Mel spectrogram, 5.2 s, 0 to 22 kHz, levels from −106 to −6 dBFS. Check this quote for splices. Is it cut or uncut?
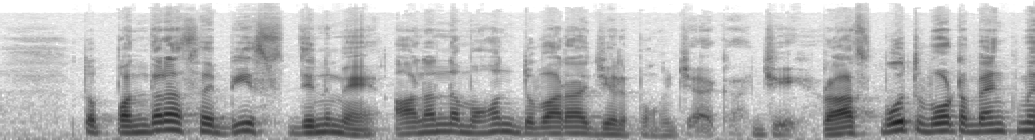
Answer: cut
